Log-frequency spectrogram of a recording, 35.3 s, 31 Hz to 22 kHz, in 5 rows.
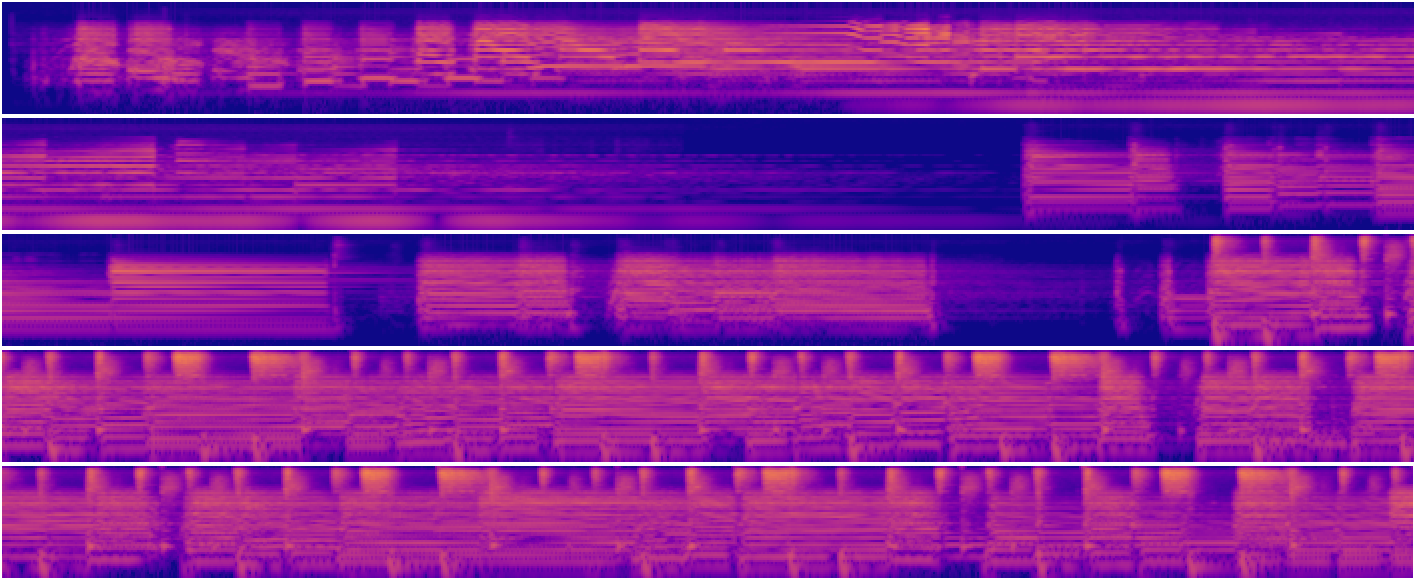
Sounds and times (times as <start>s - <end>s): Effects unit: 0.0s - 35.2s
Guitar: 0.0s - 35.2s.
